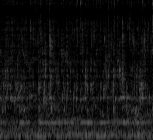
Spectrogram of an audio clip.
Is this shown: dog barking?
no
